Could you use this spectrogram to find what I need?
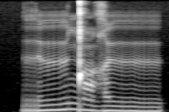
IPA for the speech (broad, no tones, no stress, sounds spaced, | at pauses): r ɯː ŋ͡ǃ ɑ̃ ʁ ɯː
